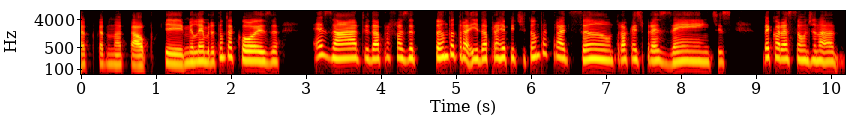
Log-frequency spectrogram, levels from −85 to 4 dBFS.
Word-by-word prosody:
época 150 Hz, +1 st, -7 dB
do 155 Hz, +1 st, -13 dB
Natal, 145 Hz, -2 st, +1 dB
porque 155 Hz, -3 st, -2 dB
me 175 Hz, +1 st, -1 dB
lembra 180 Hz, -1 st, +1 dB
tanta 245 Hz, +3 st, -2 dB
coisa. 185 Hz, -4 st, +3 dB, 0.5 s
Exato, 230 Hz, -5 st, +4 dB
e -, -, -2 dB
dá 220 Hz, 0 st, +4 dB
para 245 Hz, +2 st, -12 dB
fazer 230 Hz, -2 st, -2 dB, 0.2 s
tanta 260 Hz, +5 st, +2 dB
tra 250 Hz, -, +1 dB
e 205 Hz, +4 st, 0 dB
dá 225 Hz, +1 st, +1 dB
para 235 Hz, -, -3 dB
repetir 230 Hz, -3 st, -3 dB
tanta 275 Hz, +7 st, -3 dB
tradição, 220 Hz, -6 st, 0 dB
troca 210 Hz, +1 st, -3 dB
de -, -, -15 dB
presentes, 180 Hz, -1 st, -2 dB, 0.4 s
decoração 220 Hz, -3 st, +1 dB
de 195 Hz, 0 st, -4 dB
Na 180 Hz, -2 st, +1 dB
205 Hz, 160 wpm, -24 LUFS, 180-230 Hz, 0.5 s, Exato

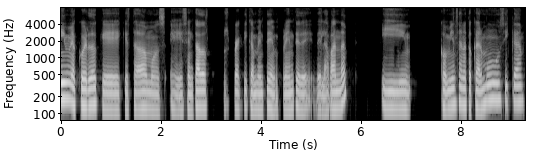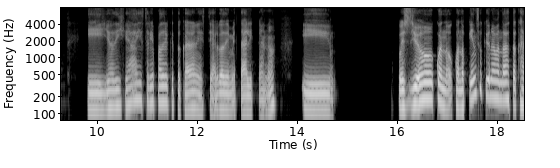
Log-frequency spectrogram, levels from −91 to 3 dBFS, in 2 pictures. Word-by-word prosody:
y 180 Hz, -, +9 dB
me 175 Hz, -3 st, +4 dB
acuerdo 140 Hz, 0 st, +3 dB
que 115 Hz, -4 st, +1 dB
que -, -, -4 dB
estábamos, 120 Hz, -1 st, 0 dB
eh, 110 Hz, -3 st, -4 dB
sentados, 130 Hz, +2 st, +2 dB, 0.3 s
pues, 130 Hz, +2 st, -15 dB
prácticamente 120 Hz, 0 st, -1 dB
en 115 Hz, 0 st, -2 dB
frente 120 Hz, +3 st, -1 dB
de 115 Hz, 0 st, -2 dB
de 115 Hz, -4 st, -4 dB
la 105 Hz, +1 st, -3 dB
banda, 125 Hz, -, +1 dB, 0.7 s
y 125 Hz, -3 st, -1 dB, 0.6 s
comienzan 140 Hz, +4 st, 0 dB
a 140 Hz, -, 0 dB
tocar 130 Hz, -3 st, 0 dB
música, 165 Hz, -1 st, 0 dB, 0.5 s
y 115 Hz, -1 st, -1 dB
yo 130 Hz, +1 st, 0 dB
dije: 135 Hz, +2 st, -3 dB
"Ay, 175 Hz, +3 st, -2 dB
estaría 160 Hz, -1 st, -4 dB
padre 155 Hz, 0 st, +1 dB
que 135 Hz, -2 st, -6 dB
tocaran, 115 Hz, +2 st, -1 dB
este, 110 Hz, -2 st, -6 dB
algo 120 Hz, +1 st, +1 dB
de 115 Hz, -1 st, +2 dB
Metallica", 105 Hz, -3 st, -3 dB
¿no? 130 Hz, -, -4 dB, 0.5 s
Y, 115 Hz, -1 st, +1 dB, 1.3 s
pues, 130 Hz, +2 st, +2 dB
yo 170 Hz, +5 st, +7 dB
cuando 150 Hz, -7 st, +2 dB
cuando 135 Hz, -1 st, +1 dB
pienso 220 Hz, +9 st, 0 dB
que 205 Hz, -, +1 dB
una 200 Hz, -1 st, +2 dB
banda 180 Hz, -2 st, +3 dB
va -, -, +3 dB
a -, -, -16 dB
tocar 145 Hz, -2 st, -1 dB
130 Hz, 150 wpm, -22 LUFS, 115-150 Hz, 1.3 s, y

